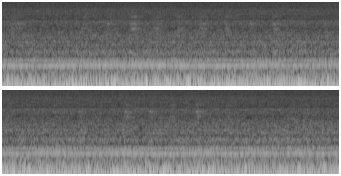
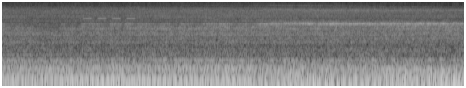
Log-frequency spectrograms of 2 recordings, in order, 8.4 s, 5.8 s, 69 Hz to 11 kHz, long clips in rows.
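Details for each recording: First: BMW E46 at warm idle after replacing the CCV system to fix a vacuum leak and two of six bad coil packs: smooth, even idle with a low hum, far smoother than before; a faint pulley whine remains, suspected idler or pulley. Misfires now cured. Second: BMW E46 after CCV vacuum-leak repair: a lumpy, uneven idle with irregular thumps persists, with misfire codes for cylinders 1 and 6.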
